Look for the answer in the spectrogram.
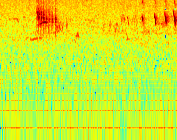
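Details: Corn bunting (Emberiza calandra) song: a brief high rustle, then a quickening run of four or five sharp, dry ticks growing louder, over a soft steady hiss.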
